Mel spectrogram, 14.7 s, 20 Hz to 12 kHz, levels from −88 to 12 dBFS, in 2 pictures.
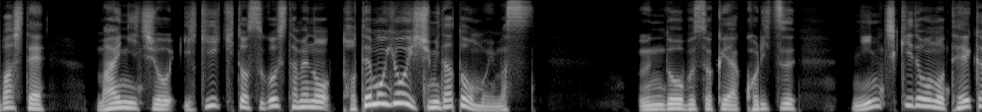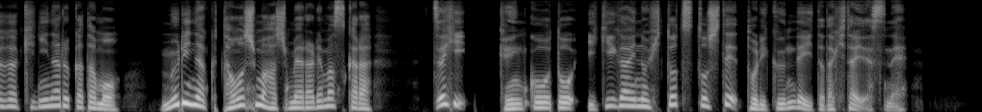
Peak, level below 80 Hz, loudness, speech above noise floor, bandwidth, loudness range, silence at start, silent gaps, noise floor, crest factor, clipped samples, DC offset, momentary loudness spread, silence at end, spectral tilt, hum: -4 dBFS; -58 dBFS; -21 LUFS; 53 dB; 12 kHz; 3 LU; 0 s; none; -73 dBFS; 16 dB; under 0.1%; under 0.1%; 10 LU; 0.6 s; -6 dB/octave; none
